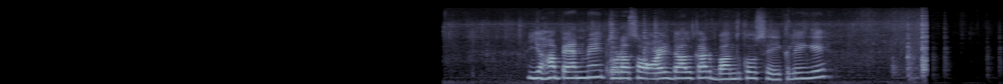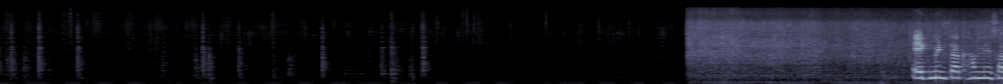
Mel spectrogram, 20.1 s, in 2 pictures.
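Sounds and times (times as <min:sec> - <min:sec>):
food frying in a pan: 0:04.4 - 0:20.0
faint ticks: 0:11.6 - 0:16.3.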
